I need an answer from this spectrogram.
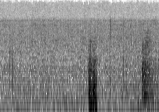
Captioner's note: door shuts; door opens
